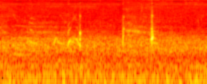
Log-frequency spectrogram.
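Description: Faint turkey clucking: a few short, quiet hooked calls, one sharper near the end, over low rustling from fingers working a plush toy.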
